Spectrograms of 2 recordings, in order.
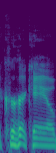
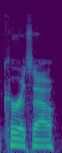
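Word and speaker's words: Curaçao: If anybody's ever wondered, that's how you actually pronounce the name of this country. I know a lot of times we say Curacao, but it's actually Curacao.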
